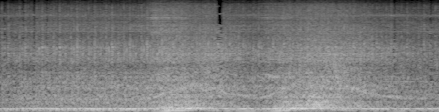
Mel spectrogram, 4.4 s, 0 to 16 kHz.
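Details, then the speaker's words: Ford Capri Mk1 3.0 GXL Essex V6, manual, sat 8 years, first run with fresh fuel and oil, cold and just off choke: idling with slight uneven stumbles and small speed dips, mild splutter; might improve when warm. "a slight splutter there it might come around as it warms up that's it now I'm not going to disturb her we're going to let her come up to temperature"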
